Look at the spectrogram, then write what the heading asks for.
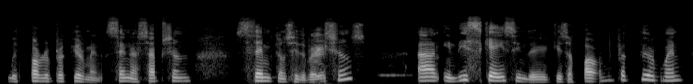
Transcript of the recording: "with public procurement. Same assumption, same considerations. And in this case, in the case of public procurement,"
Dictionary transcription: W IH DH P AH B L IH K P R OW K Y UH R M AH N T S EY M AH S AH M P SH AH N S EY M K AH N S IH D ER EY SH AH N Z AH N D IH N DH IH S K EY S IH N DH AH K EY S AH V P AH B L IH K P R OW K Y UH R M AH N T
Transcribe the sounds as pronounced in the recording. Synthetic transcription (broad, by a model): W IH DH P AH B L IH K P R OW K Y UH R M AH N T S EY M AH S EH P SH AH N S EY M K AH N S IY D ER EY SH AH N S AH N IH N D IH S K EY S IH N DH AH K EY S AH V P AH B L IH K P R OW K Y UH R M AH N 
